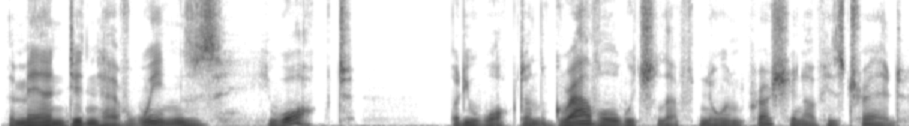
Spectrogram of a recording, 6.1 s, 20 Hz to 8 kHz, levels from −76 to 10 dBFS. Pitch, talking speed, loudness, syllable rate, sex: 130 Hz, 200 wpm, -20 LUFS, 4.8 syllables/s, female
